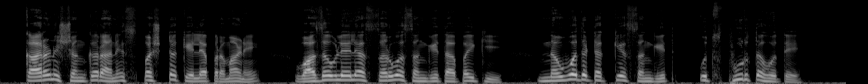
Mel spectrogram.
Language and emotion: Marathi, neutral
